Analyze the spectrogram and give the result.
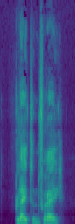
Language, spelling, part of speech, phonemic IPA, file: Dutch, pleiten vrij, verb, /ˈplɛitə(n) ˈvrɛi/, Nl-pleiten vrij.ogg
- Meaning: inflection of vrijpleiten: 1. plural present indicative 2. plural present subjunctive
